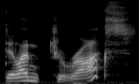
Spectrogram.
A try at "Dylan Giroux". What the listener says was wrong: Dylan Giroux. the X is silent.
